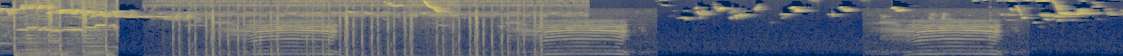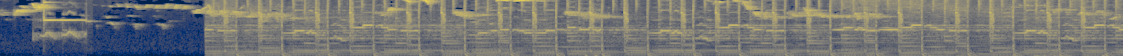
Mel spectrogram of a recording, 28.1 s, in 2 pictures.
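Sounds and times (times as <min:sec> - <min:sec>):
small birds chirping: 0:00.0 - 0:28.0
cows mooing: 0:02.7 - 0:04.3, 0:06.3 - 0:08.1, 0:10.8 - 0:12.7.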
